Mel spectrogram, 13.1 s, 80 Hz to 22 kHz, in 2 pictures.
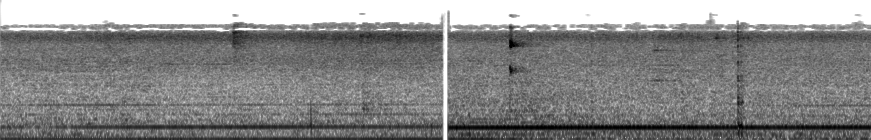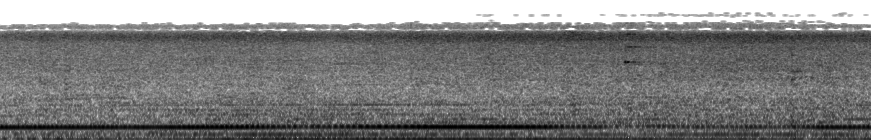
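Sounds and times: air conditioning hum: 0.0 - 13.0.

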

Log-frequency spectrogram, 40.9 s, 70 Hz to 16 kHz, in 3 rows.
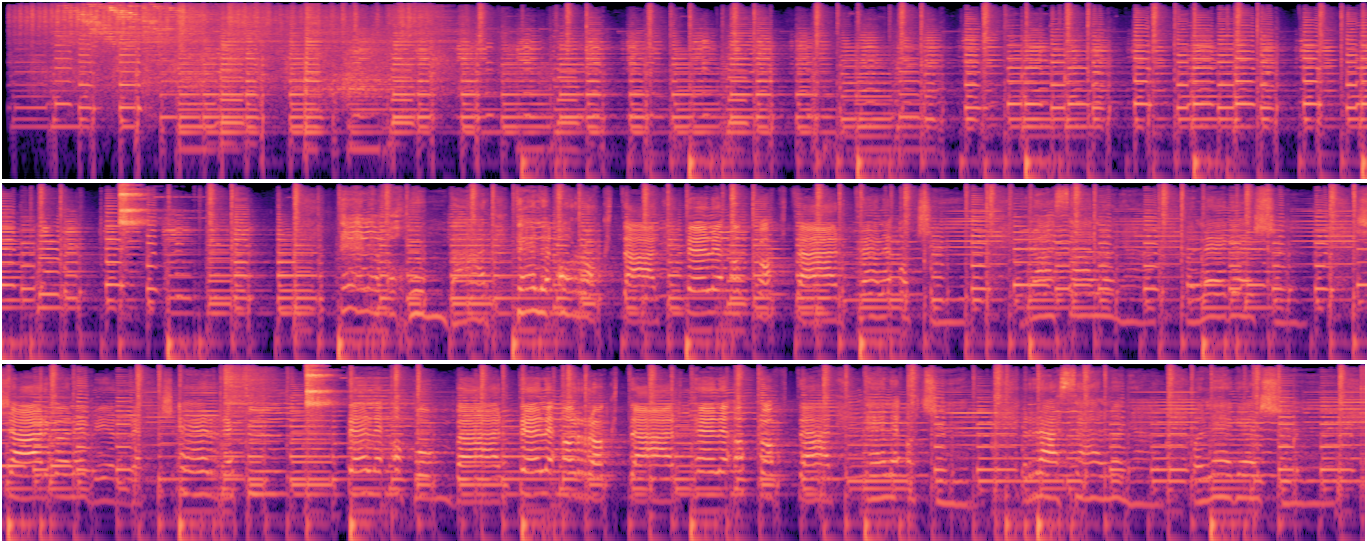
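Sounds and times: percussion beats: 0.1 - 40.9
violin melody: 0.1 - 40.9
strummed acoustic guitar: 0.2 - 40.9.

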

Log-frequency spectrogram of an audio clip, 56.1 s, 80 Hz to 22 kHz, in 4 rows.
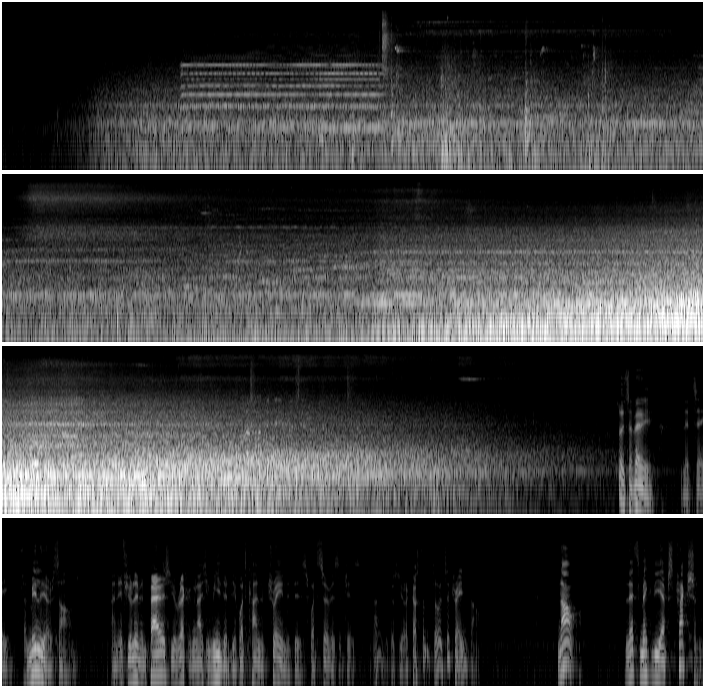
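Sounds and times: recorded train over loudspeakers: 1.8 - 41.1
chord-like tones: 15.0 - 40.0.

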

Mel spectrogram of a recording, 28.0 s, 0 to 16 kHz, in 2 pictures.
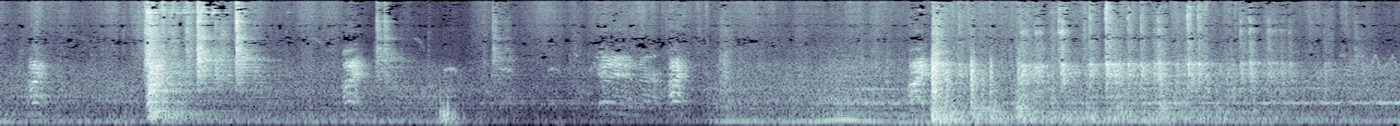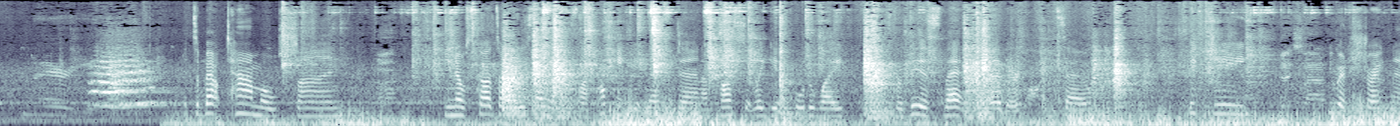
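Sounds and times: hooves clattering on trailer floor: 0.0 - 28.0
trailer rattling: 0.0 - 28.0
knocks: 9.2 - 13.7.

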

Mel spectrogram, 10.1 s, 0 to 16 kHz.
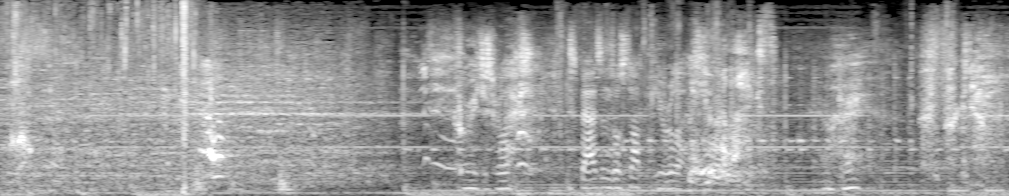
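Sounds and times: dark music with held tone: 0.0 - 10.0.

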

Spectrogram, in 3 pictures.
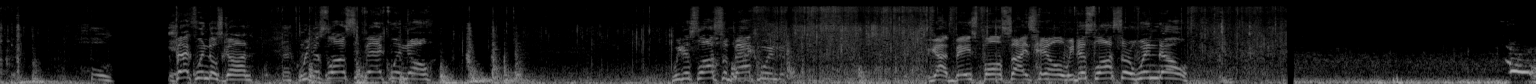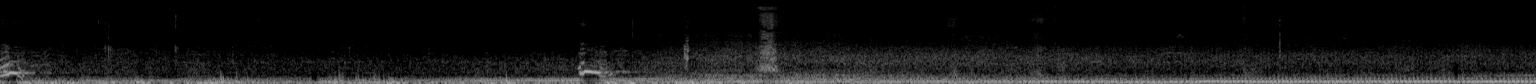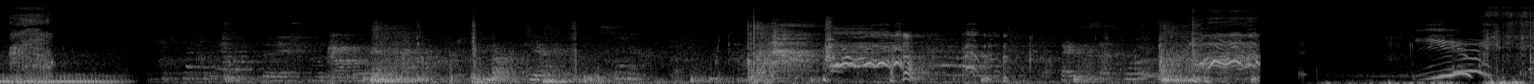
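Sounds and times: low rumble: 15.7 - 32.1.

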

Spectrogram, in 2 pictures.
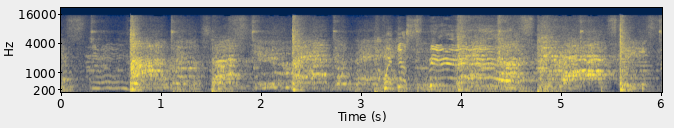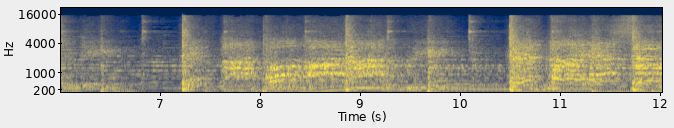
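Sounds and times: gospel song with choir and beat: 0.0 - 12.0.

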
